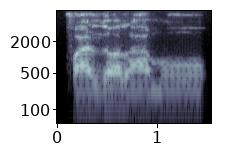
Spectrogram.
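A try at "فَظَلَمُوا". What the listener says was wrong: iya tadi bapak zonnya panjang itu bukan alif ya ini zo memang punya tangkai wa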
